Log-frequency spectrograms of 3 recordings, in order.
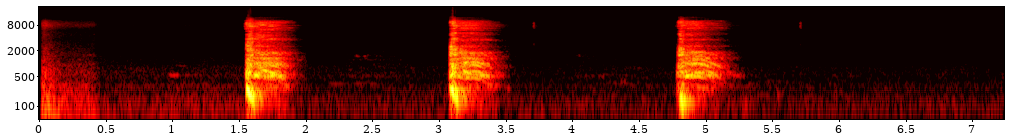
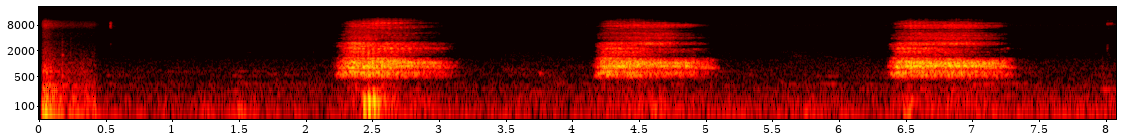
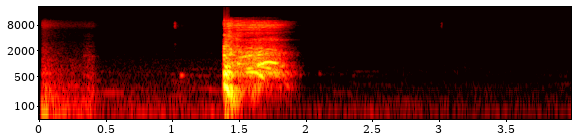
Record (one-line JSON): {"three_cough_length": "7.2 s", "three_cough_amplitude": 26027, "three_cough_signal_mean_std_ratio": 0.26, "exhalation_length": "8.1 s", "exhalation_amplitude": 9564, "exhalation_signal_mean_std_ratio": 0.5, "cough_length": "4.0 s", "cough_amplitude": 26028, "cough_signal_mean_std_ratio": 0.26, "survey_phase": "beta (2021-08-13 to 2022-03-07)", "age": "65+", "gender": "Male", "wearing_mask": "No", "symptom_none": true, "smoker_status": "Never smoked", "respiratory_condition_asthma": false, "respiratory_condition_other": false, "recruitment_source": "REACT", "submission_delay": "1 day", "covid_test_result": "Negative", "covid_test_method": "RT-qPCR", "influenza_a_test_result": "Negative", "influenza_b_test_result": "Negative"}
